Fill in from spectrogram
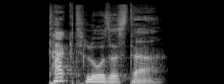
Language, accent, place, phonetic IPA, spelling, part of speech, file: German, Germany, Berlin, [ˈtaktˌloːzəstɐ], taktlosester, adjective, De-taktlosester.ogg
- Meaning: inflection of taktlos: 1. strong/mixed nominative masculine singular superlative degree 2. strong genitive/dative feminine singular superlative degree 3. strong genitive plural superlative degree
